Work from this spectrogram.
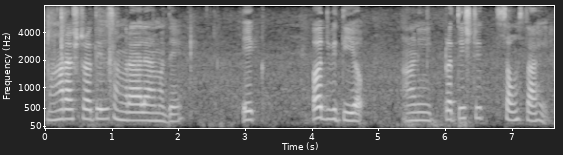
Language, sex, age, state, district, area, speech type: Marathi, female, 30-45, Maharashtra, Thane, urban, spontaneous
